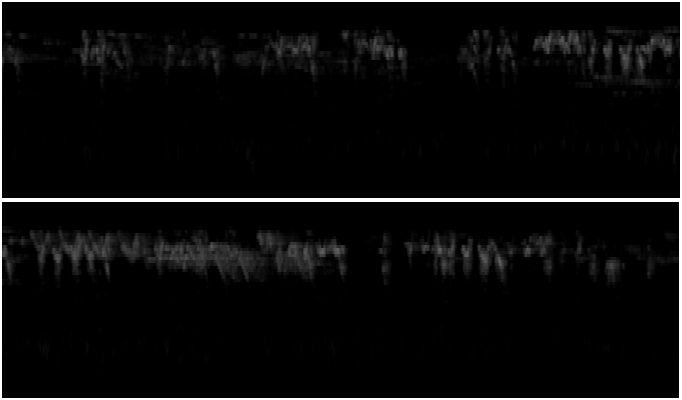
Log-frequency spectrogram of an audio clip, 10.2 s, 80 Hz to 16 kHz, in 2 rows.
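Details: Chicks of black stork at the nest near Łódź, Poland, being fed, May 2023: quiet start building into a long, dense stretch of raspy, hissing squeals, then easing into scattered squeaks.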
